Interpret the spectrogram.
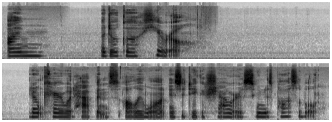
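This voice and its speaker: A woman voicing a blunt, weary young woman in a game, reading her lines curtly and flatly. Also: high-pitched, moderate pace, vocal fry, pauses often, exaggerated voice.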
